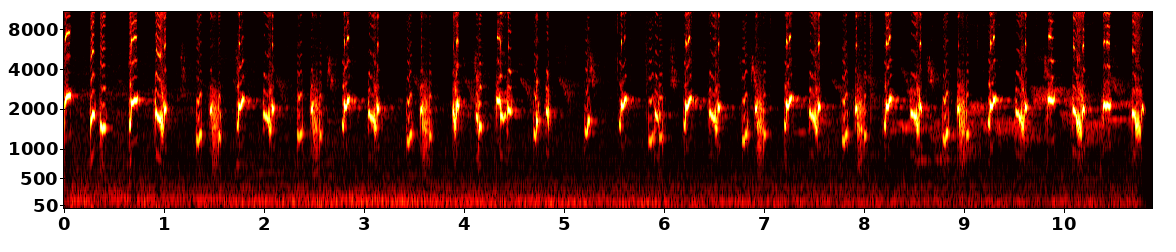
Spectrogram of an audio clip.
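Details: Sooty-headed bulbul in long, lively song used to make caged birds sing: an unbroken chain of quick, liquid, warbled notes, about three a second, for the whole stretch.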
